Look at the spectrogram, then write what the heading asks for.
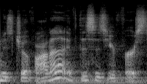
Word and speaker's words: Giovanna: case you were curious, my name is Giovanna. That is how you say it, not Giovanni.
